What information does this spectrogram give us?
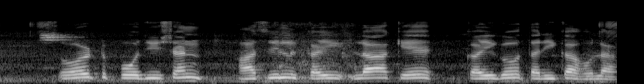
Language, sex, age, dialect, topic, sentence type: Bhojpuri, male, 18-24, Northern, banking, statement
